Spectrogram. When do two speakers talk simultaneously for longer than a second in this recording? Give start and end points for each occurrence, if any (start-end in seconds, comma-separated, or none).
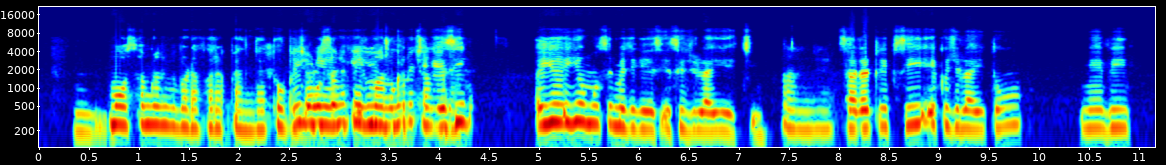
2.5-4.2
